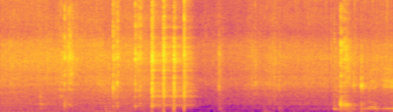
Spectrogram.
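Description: Boiled rice is stirred with Maggi masala in a sizzling pan, with a steady frying hiss under several sharp clicks and scrapes of a spoon against the metal, all close by.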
